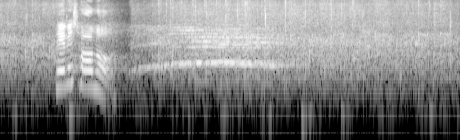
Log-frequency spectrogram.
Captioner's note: audience applauds and cheers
